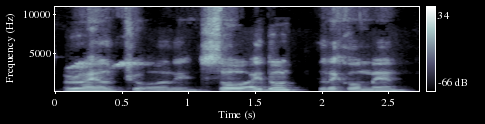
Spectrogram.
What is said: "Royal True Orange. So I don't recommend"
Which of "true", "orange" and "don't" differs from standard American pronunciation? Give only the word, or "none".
true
